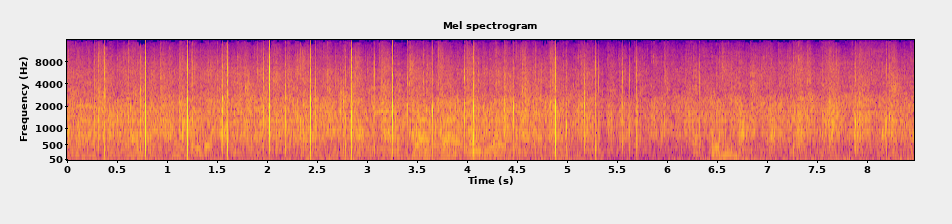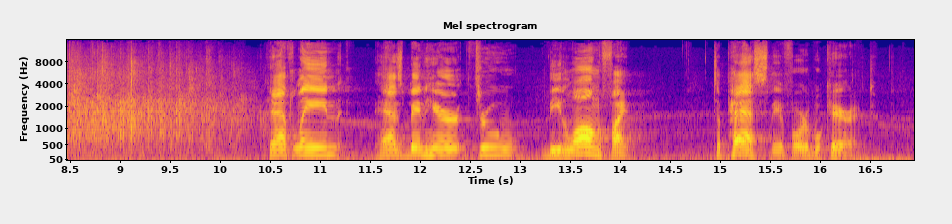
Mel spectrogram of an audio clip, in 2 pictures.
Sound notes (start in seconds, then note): 1.7 applause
